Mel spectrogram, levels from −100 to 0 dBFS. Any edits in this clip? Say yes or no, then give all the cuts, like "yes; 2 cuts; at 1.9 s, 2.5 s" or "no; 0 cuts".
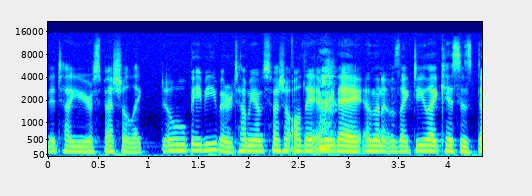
no; 0 cuts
